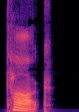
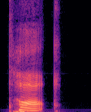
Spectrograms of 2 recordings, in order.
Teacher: tak moved up to tek during the Great Vowel Shift, and then later it moved up to take.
